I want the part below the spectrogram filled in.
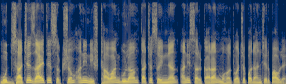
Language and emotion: Goan Konkani, neutral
